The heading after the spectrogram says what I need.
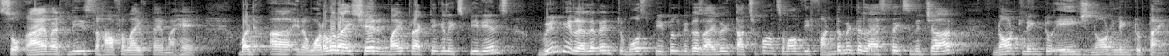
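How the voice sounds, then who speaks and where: A man talks at a very fast pace with an Indian accent and a fairly high pitch, varying it in an ordinary way. Audible room echo and noticeable background noise are present. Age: 60s. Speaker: company founder and CEO. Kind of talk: podcast interview. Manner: halting.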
